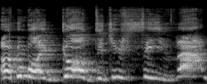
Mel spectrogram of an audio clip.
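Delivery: put-on very high, stretched-out, drawn-out shriek. Retelling a wrestler getting up after a drop kick, imitating a scream. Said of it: "he screamed".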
